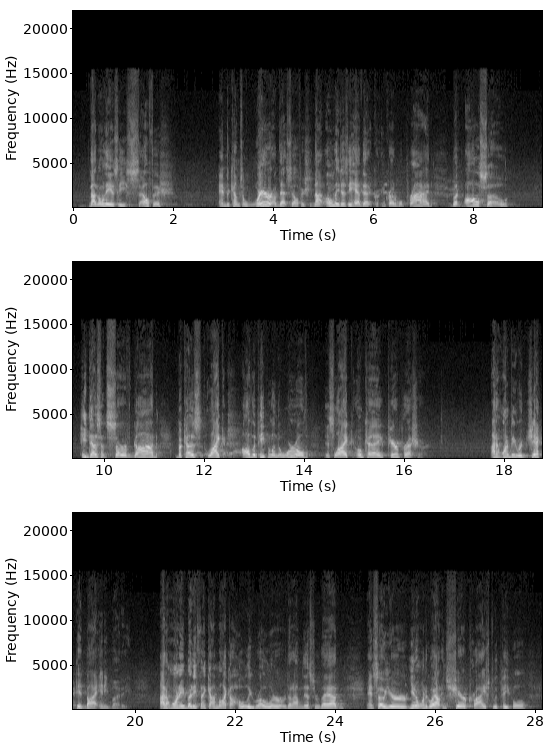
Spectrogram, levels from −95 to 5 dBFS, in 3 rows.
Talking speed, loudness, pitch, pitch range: 165 wpm, -24 LUFS, 195 Hz, 170-225 Hz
